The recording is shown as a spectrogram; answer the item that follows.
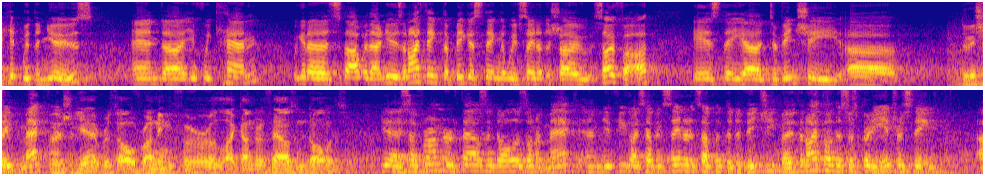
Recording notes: NAB 2010 episode including live from the Post Pit on NAB floor.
